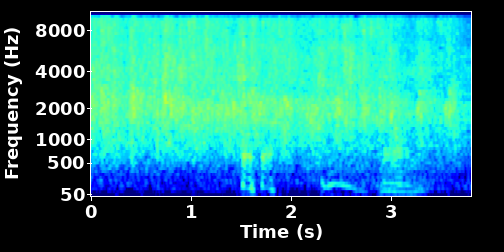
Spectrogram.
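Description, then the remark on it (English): A crowd applauds a couple who have twelve children, with steady, dense clapping that holds at an even level throughout, and a few voices call out briefly over the clapping partway through. “12 children altogether, which deserves a round of applause just in itself.”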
